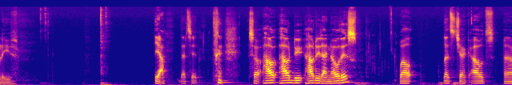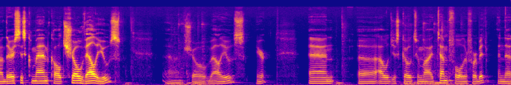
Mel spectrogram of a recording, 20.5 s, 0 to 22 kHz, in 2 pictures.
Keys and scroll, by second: 7.2 super+3, 7.5 super+3, 8.7 ctrl+b, 8.8-9.5 typing, 12.8 ctrl+r, 13.3-14.9 typing, 17.0 ctrl+c, 17.8-20.4 typing.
